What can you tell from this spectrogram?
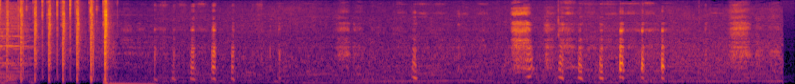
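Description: A paintball marker firing rapidly, about ten sharp pops in the first second. Then quieter: a woman's soft, breathy laughter over a low steady hum, which cuts off suddenly near the end.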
